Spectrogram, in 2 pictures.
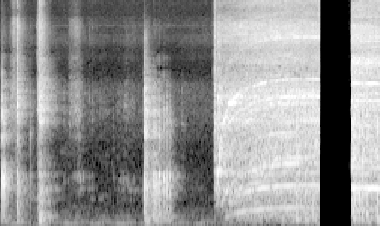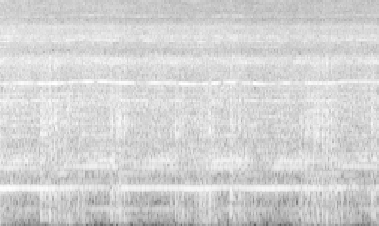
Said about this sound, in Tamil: ஜலிச்சு வச்ச மாவை போட்டு பீட் பண்ணிக்கலாம்.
